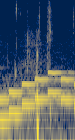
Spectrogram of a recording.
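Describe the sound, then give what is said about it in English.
Water pours into a glass, a trickling, gurgling stream whose tone climbs steadily in pitch as the vessel fills. It's quiet, with no voices. “Let's get our water here while we're talking about why you need to drink more water.”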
